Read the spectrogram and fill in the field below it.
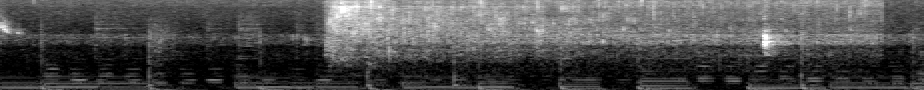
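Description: Butter and garlic shrimp sizzling steadily in a hot pan while being stirred, with scraping and shifting sounds, a rhythmic musical beat running underneath and a small clink near the end.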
